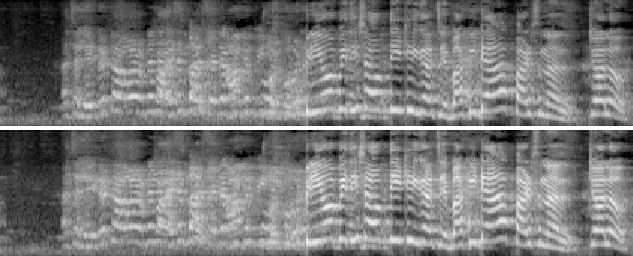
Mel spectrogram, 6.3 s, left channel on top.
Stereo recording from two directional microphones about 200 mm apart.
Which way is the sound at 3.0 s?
10° left (ahead or behind).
